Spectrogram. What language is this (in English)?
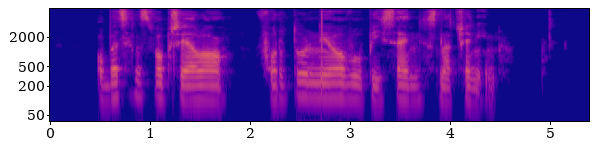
Czech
